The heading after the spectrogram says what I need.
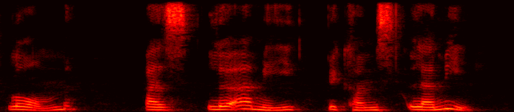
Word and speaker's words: l'homme: Le homme becomes l'homme, pronounced l'homme, as le ami becomes l'ami.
